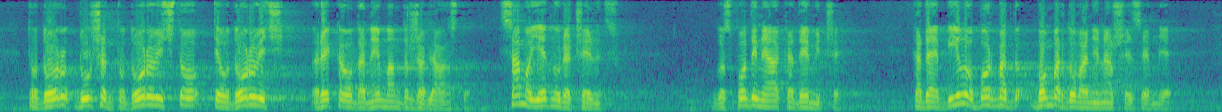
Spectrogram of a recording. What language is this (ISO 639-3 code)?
srp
